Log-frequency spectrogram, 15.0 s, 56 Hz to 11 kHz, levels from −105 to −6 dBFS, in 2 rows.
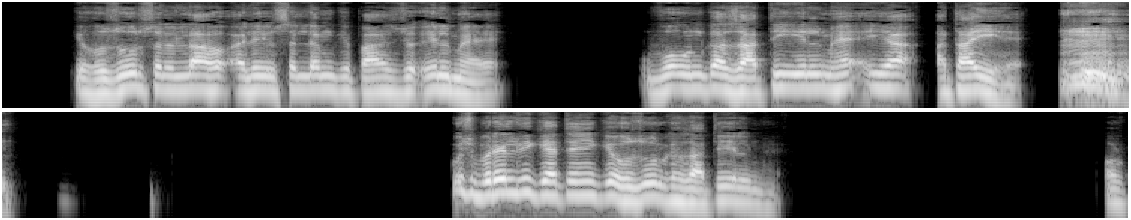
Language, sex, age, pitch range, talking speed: Urdu, male, 50-69, 130-175 Hz, 120 wpm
